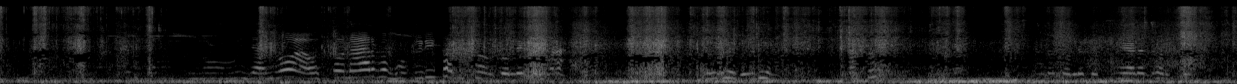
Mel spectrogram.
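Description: Leafy cut branches and dry fallen leaves rustling and crackling as they are handled, in short irregular bursts. A wavering voice is heard briefly about three seconds in.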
